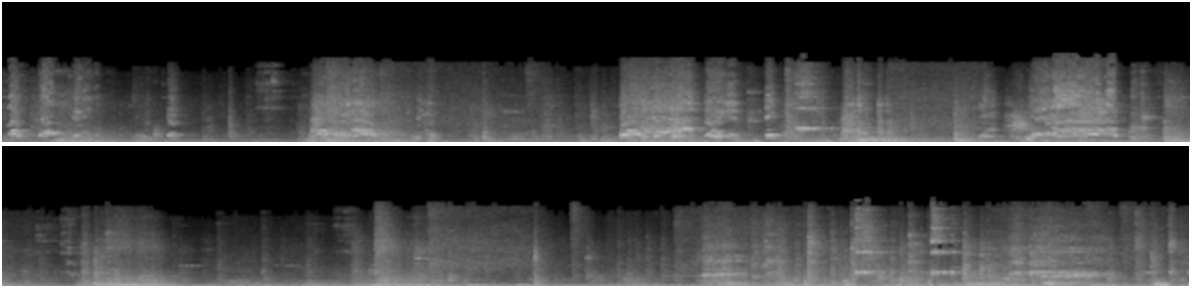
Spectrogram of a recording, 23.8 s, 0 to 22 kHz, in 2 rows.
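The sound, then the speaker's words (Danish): A pig, one of a long line led in one by one, is driven into a slaughterhouse stunning machine, where stunning takes about 10 seconds, amid constant loud machinery noise, with harsh squeals, clanks and a sliding-door thud. Voices can be heard faintly in the background. “der en gris ind i støvanlægget. Og i et øjeblik kommer grisen ud igen. Det gør den nu.”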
